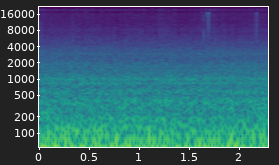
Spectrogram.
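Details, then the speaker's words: 2011 Honda CR-V, 300,000 km, test drive after replacing a staked rear driveshaft U-joint that caused a drivetrain noise worse when turning: steady low road rumble, no clunk, knock or vibration; no more play, driveline smooth, fixed. "No more play. Hope it doesn't vibrate. Well, it feels nice and smooth. Yeah, it feels good."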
